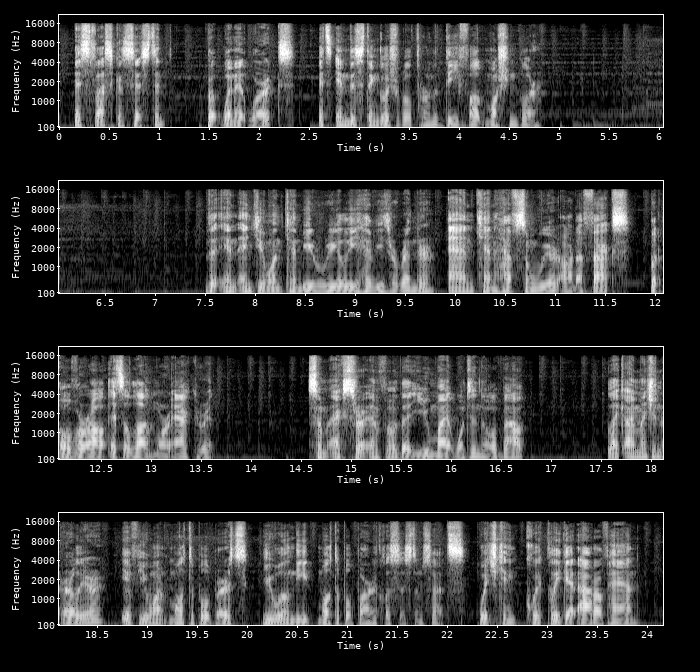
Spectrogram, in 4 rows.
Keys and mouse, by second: 1.3 click, 8.4 click, 23.2-24.1 drag.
